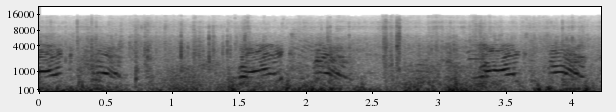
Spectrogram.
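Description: Indistinct shouted calls, short and rising and falling in pitch, coming every second or so, over low wind buffeting on the microphone and the wash of a racing rowing boat.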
